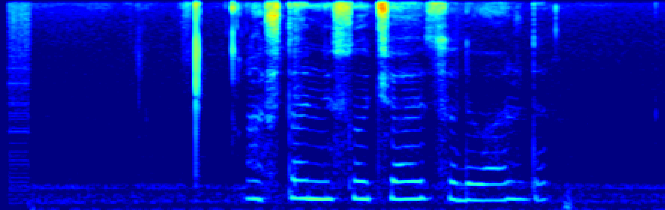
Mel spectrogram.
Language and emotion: Russian, sad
